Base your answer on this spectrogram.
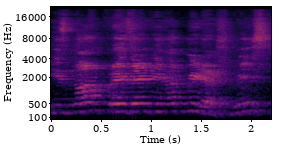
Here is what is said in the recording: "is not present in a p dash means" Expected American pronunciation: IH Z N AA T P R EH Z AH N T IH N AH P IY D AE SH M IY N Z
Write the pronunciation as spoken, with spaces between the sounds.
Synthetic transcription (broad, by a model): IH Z N AA T P R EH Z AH N T IH N AH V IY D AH S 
